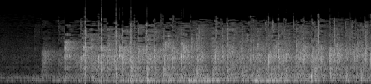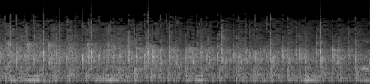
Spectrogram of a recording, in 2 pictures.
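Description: Audience applauding, starting about a second in and keeping on at a steady level.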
